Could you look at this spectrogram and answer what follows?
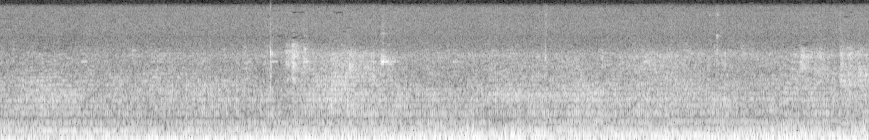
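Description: Airship's engines droning steadily, a low hum.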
